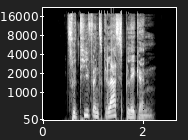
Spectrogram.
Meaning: alternative form of zu tief ins Glas schauen
- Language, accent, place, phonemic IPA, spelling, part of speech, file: German, Germany, Berlin, /t͡su ˈtiːf ɪns ˈɡlaːs ˈblɪkn̩/, zu tief ins Glas blicken, verb, De-zu tief ins Glas blicken.ogg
